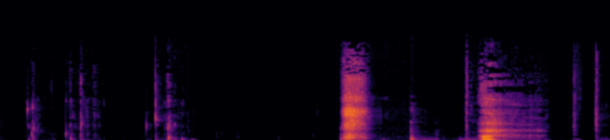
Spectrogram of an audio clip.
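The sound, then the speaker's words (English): Someone takes a drink: a few soft wet clicks and gulps of swallowing, then a loud breathy exhale and a voiced, satisfied sigh, followed by faint mouth clicks. “Let's take a drink here. ASMR break.”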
